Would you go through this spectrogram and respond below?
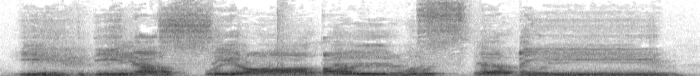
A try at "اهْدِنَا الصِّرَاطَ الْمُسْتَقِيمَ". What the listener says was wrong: So we don't say اهدنا no. What do we have? First letter kasra. Hamzat wasl, right? It has kasra. Then we have the ha. And what is the main attribute of the ha? It has hams, right? مهموسها فحثه شخص سكت. So say اهدنا الصي.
